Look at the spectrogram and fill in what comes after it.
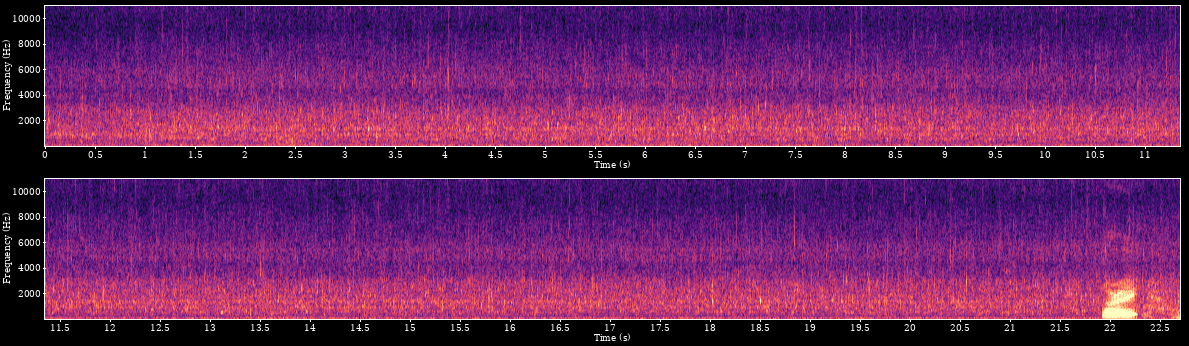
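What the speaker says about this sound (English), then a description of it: "I'm just going to let you listen to the creek for a second here." Steady broadband rush of a creek flowing, soft and continuous, with a brief louder voice-like burst near the end.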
